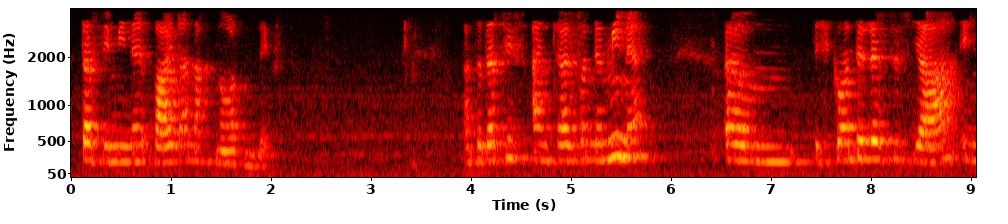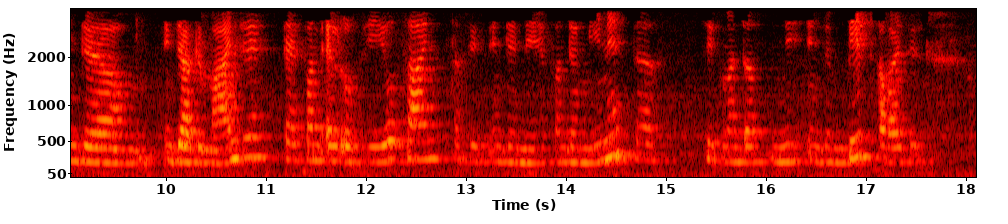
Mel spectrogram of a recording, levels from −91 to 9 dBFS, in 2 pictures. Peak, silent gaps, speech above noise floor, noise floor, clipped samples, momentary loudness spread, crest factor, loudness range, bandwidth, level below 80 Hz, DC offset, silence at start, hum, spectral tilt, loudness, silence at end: -14 dBFS; none; 26 dB; -60 dBFS; under 0.1%; 17 LU; 22 dB; 9 LU; 4 kHz; -64 dBFS; under 0.1%; 0.1 s; none; -2.5 dB/octave; -34 LUFS; 0.05 s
